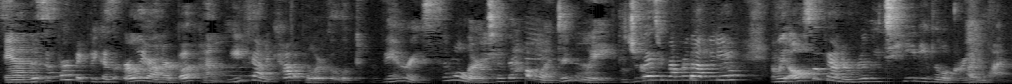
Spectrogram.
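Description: A woman's voice: sits high, quick pace, far from the mic. A middle-aged woman teaching preschoolers, reading a picture book aloud in an encouraging, exclaiming way with questions for young listeners. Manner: animated, encouraging, exclaiming and gasping, addresses small children. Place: indoor kitchen at home, at a table. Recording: echoey room, away from the mic.

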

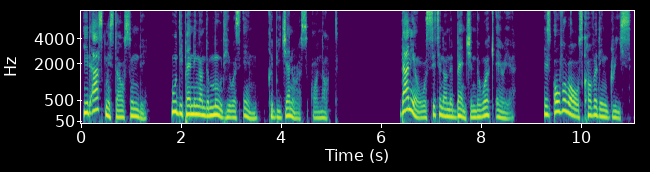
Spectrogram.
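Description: A man reading scripted story narration in an expressive, careful storytelling manner. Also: mid-range voice, normal speed, slightly rough, no room sound, clean studio sound. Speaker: audiobook narrator.

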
